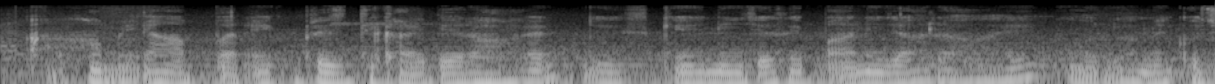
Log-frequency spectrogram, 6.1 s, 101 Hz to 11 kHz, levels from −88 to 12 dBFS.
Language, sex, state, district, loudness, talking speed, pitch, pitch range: Hindi, male, Maharashtra, Nagpur, -24 LUFS, 195 wpm, 100 Hz, 95-110 Hz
